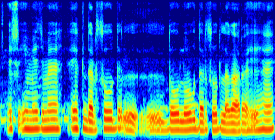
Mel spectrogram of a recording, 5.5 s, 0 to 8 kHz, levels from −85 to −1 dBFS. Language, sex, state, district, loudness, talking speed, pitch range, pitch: Hindi, male, Bihar, Lakhisarai, -17 LUFS, 140 wpm, 140-160 Hz, 155 Hz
